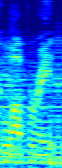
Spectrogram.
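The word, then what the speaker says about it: coöperate: The diasis reminds the reader that the word has four syllables. cooperate, not three, recuperate.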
